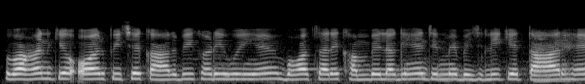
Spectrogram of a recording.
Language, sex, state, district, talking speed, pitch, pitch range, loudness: Hindi, female, Haryana, Charkhi Dadri, 195 wpm, 245 Hz, 235-250 Hz, -17 LUFS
